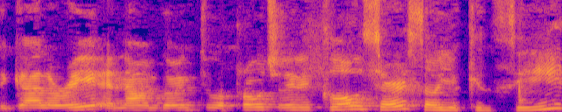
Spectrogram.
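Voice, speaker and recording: Her pitch varying in an ordinary way, a woman talks with an Israeli accent. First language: Hebrew. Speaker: artist. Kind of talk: live stream monologue. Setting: art gallery, live video stream. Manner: hesitant, many fillers.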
